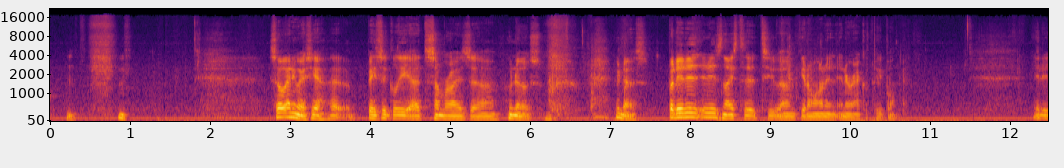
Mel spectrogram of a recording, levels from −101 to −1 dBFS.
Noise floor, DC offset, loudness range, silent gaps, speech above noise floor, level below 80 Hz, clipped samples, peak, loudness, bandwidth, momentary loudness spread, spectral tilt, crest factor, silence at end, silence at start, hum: -42 dBFS; under 0.1%; 6 LU; none; 22 dB; -48 dBFS; under 0.1%; -2 dBFS; -22 LUFS; 17.5 kHz; 24 LU; -6 dB/octave; 22 dB; 0 s; 0 s; none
